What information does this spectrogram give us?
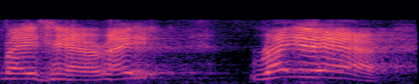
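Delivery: high, loud mock-panicked directions; panicked shouting. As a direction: yell it out to the speeding driver. Shouting directions at speeding driver.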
